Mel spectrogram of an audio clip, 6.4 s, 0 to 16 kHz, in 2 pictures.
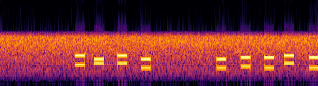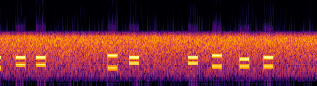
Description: DTMF, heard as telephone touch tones, dialled by hand, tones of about 100 ms, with phone line noise. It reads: 9*#1 152#288 30 0645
